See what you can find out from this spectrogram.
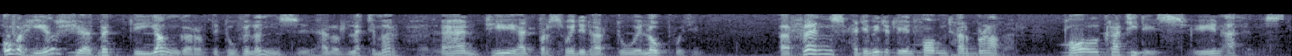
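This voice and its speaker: A man's voice: mid-range voice, lively intonation, moderate pace, lightly acted. An actor playing a shaken, earnest male interpreter who tells his ordeal hesitantly in a vintage radio drama. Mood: earnest recounting. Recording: tinny, noisy vintage radio recording.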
